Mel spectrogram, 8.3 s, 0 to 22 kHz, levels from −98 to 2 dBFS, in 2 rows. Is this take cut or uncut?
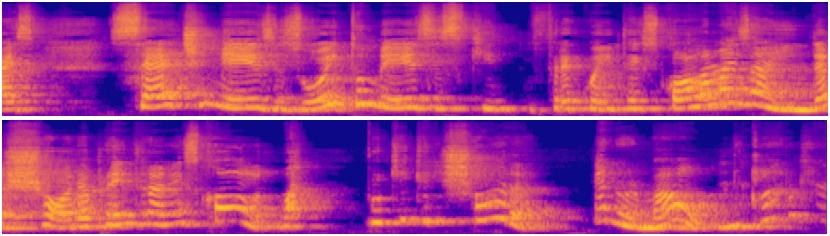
uncut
